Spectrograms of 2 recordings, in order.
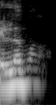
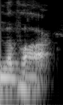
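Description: First: Imitated Australian "LeVar", said like "lover"; Australian accent. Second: Said in the usual way. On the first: Father mimicking Australian ladies calling his name, in an Australian accent. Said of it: "They say LeVar". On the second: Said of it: "'cause they don't say LeVar".

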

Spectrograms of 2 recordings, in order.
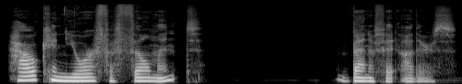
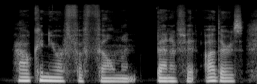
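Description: First: Slow, with a pause before benefit; asked slowly, broken in two; slow posed question. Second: Said in the usual way. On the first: Shown as a demonstration. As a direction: let the question sink in, slowly.

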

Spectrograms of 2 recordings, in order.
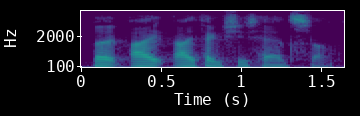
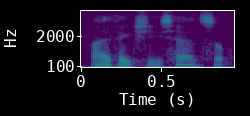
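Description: First: Said in the usual way. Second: Much softer, lower throwaway repeat; muted repeat. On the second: Real, not acted. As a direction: drop it to a soft aside. Repeated punchline, muted second take.

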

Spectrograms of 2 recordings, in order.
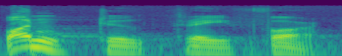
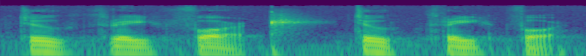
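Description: First: ONE punched, the rest lighter; accent on one. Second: A gasp where one should be, then Two, three, four; missing first beat. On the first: Teacher counts bars with the usual accent on One. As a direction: hit One, let two three four fall away. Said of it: "there is a simple syncopation". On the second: Teacher shows syncopation by dropping the first beat. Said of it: "Take it away". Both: Shown as a demonstration.

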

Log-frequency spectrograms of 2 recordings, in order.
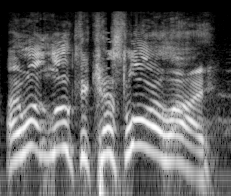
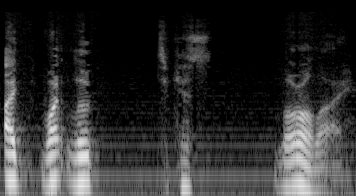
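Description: First: High, loud sudden blurt; a confession that escapes louder and higher than meant. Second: Quieter, lower, trailing away as the nerve goes; the same confession, now shrinking and fading; sheepish repeat. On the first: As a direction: let it burst out of you, too loud for the room. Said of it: "you just blurt out". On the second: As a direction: mumble it again, embarrassed. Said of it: "He said". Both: Retold or imitated.

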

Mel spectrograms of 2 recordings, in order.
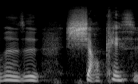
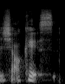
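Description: First: Said in the usual way. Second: 小case repeated in a whisper; whispered echo. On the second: Shown as a demonstration. Teacher whispering the phrase again to viewers.

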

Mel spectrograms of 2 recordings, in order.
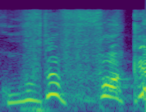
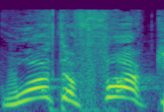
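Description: First: High, incredulous what the fuck; repeating his shock at the bats; shocked outburst. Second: High, startled what the fuck; retelling his shock at seeing bats; shocked outburst. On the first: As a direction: squeak it out in disbelief. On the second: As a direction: squeal it in disbelief. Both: Retold or imitated.

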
